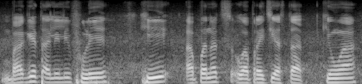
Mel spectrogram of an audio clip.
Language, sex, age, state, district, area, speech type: Marathi, male, 45-60, Maharashtra, Nanded, rural, spontaneous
